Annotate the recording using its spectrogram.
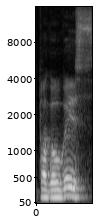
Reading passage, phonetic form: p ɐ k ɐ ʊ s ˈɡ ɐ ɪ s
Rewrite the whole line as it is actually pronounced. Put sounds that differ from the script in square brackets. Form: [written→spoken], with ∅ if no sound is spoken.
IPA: p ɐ [k→ɡ] ɐ ʊ [s→∅] ˈɡ ɐ ɪ s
